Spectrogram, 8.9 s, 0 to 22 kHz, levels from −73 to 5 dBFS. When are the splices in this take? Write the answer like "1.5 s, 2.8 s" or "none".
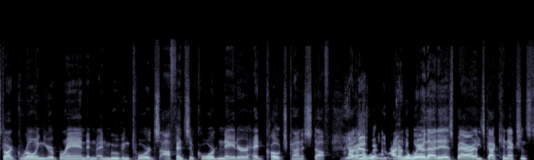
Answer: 7.9 s

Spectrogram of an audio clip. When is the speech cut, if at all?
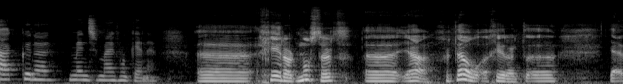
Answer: none

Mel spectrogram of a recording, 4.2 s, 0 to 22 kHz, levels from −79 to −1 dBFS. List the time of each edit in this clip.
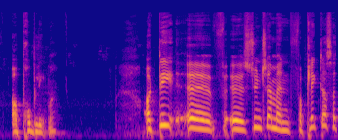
none

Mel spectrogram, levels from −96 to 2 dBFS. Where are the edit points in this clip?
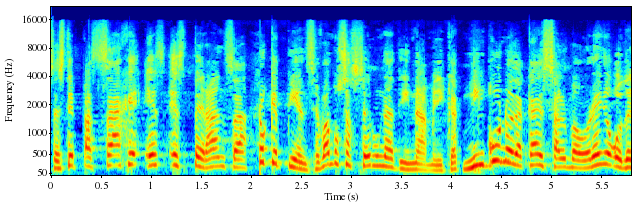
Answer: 4.1 s

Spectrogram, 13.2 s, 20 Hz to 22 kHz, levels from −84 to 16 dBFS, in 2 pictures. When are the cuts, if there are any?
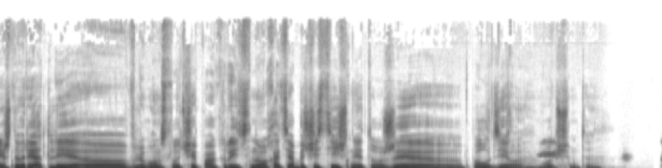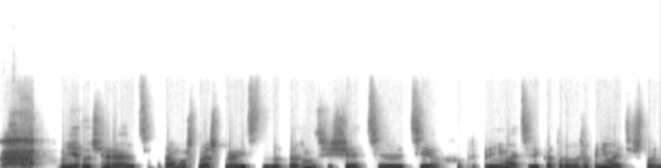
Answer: none

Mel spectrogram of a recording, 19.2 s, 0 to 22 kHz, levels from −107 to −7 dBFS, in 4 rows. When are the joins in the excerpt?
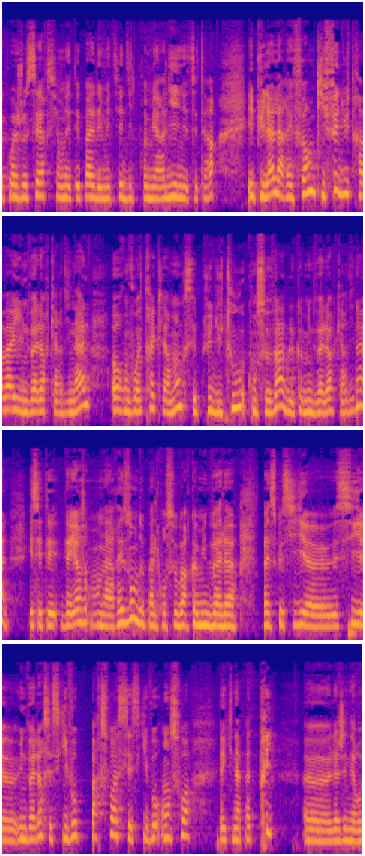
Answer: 8.1 s

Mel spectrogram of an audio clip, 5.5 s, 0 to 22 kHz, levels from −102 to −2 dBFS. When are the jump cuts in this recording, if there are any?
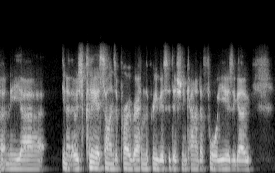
2.8 s

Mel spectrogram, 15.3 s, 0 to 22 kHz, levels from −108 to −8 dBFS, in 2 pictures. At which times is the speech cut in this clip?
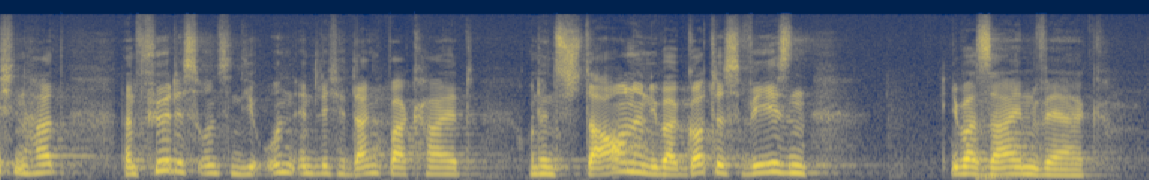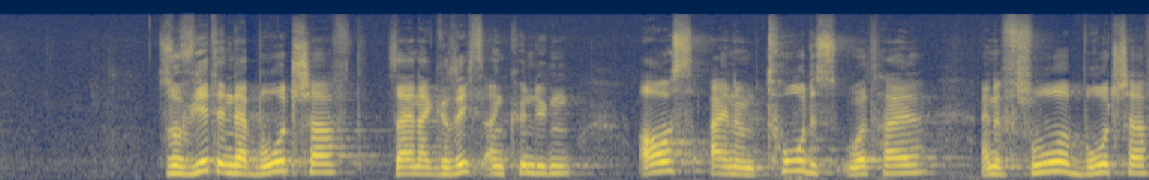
none

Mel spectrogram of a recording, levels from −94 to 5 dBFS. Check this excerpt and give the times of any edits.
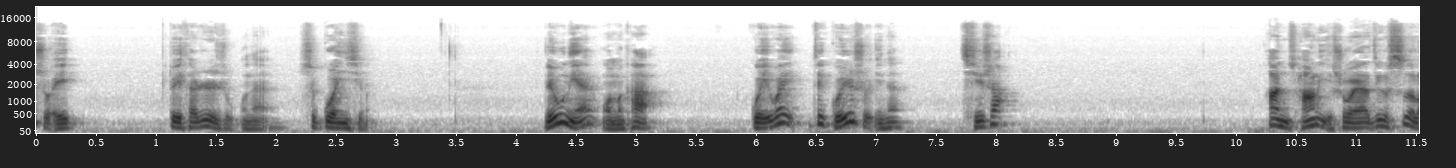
10.1 s

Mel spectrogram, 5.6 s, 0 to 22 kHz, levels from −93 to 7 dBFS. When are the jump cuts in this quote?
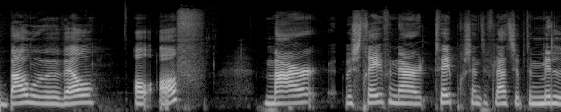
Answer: none

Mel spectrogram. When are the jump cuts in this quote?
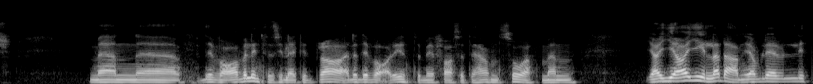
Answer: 2.0 s

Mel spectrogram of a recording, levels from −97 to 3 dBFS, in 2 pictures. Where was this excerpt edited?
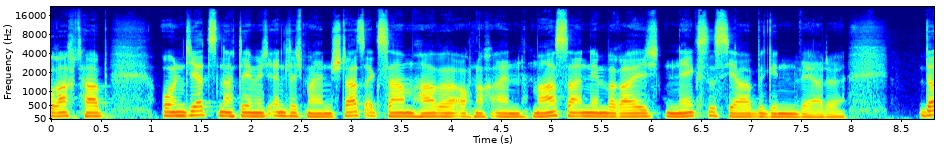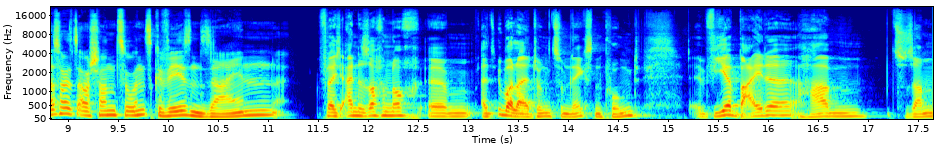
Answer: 6.1 s

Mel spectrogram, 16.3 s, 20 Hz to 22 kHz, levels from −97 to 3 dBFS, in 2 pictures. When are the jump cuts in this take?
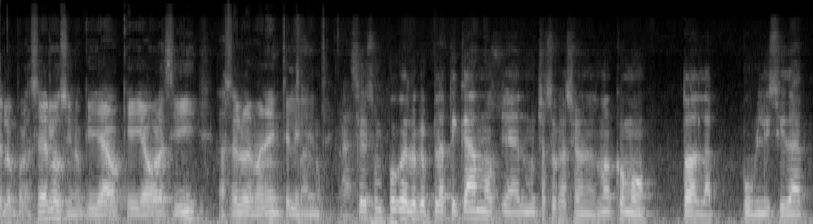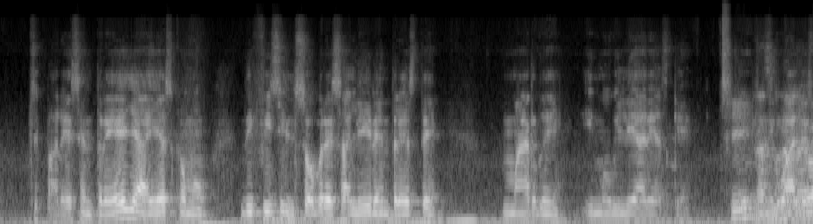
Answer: none

